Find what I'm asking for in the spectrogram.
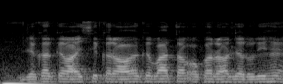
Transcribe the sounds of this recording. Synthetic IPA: d͡ʒeːkəɾkeʋaːɪsikəɾʋaːʋekebaːd̪̚t̪əoːkəɾːəɦəld͡ʒəɾuːɾiɦɛː

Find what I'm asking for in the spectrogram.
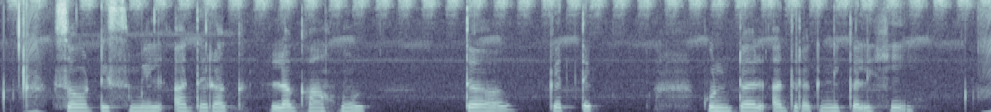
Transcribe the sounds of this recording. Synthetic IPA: sɔɖismiləd̪ɾəkləɡahũ | t̪əket̪ek | uɳʈələd̪ɾəknikəlhi

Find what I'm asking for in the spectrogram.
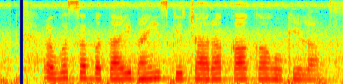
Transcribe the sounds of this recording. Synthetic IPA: wəsɐbːɐt̪aːibʱaĩɪsket͡ʃaːɾakaːkaɦoːkʰeːlaː

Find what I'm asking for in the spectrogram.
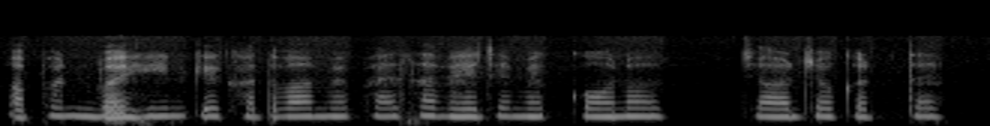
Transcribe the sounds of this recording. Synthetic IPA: ɐpənbɐɦiːnkekʰɐt̪ʋamẽpɛːsabʱeːd͡ʒemẽkɔːno | t͡ʃaːɾd͡ʒokɐɾt̪e

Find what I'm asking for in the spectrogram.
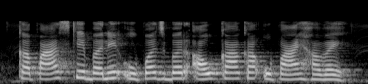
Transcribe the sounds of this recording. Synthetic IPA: kɐpaːskebəneʔupəd͡ʒbəɾəʊkakaʔʊpaːjɦəʋɛː

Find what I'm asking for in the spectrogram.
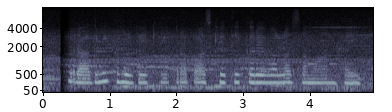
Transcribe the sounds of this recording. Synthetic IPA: ɾaːɡmikəlɡəikipɾa̰pa̰ːskʰeːt̪ikəɾeʋaːlasaːmaːnɦɛː

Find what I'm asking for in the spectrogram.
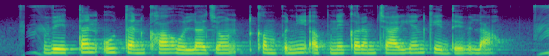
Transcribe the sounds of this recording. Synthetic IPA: ʋeːt̪ənut̪ənkʰaɦoːlad͡ʒɔːnkɐ̃mpəniʔɐpnekəɾəmt͡ʃaːɾijənked̪eːʋlaː

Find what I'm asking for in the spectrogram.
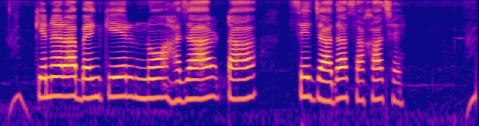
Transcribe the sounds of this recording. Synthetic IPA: keneɾaːbɛ̃ːŋkeɾnɔːɦəd͡ʒaːɾʈaː | sed͡ʒjaːd̪asəxʰat͡ʃʰɛː

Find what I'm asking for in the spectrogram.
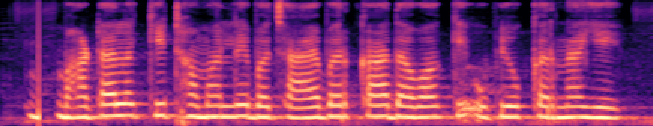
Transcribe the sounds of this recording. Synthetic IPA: bʱaːʈalɐkːiʈʰɐməɾlːebɐt͡ʃaːebəɾkad̪aːʋakeʔʊpjoːɡ̚kɐɾnajeː

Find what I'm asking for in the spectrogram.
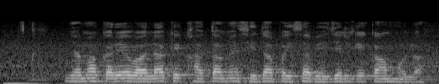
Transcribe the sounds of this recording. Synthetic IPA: d͡ʒɐmakɐɾeʋaːlakekʰaːt̪ãmẽsiːd̪ʱapɐɪsabʱeːd͡ʒəlkekaːmɦoːlaː

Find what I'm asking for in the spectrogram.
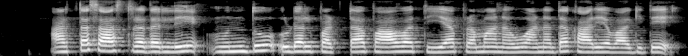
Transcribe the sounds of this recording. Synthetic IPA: ɐɾt̪ʰɐʃaːst̪ɾɐd̪ɐlːimund̪uʔuɽɐlpɐʈːɐpaːʋɐt̪ijɐpɾɐmaːɳɐʋuɐnɐd̪ɐkaːɾjɐʋaːɡid̪e̞

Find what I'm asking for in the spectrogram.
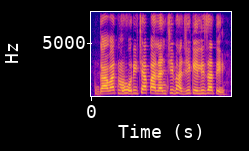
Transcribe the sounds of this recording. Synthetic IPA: ɡaʋat̪mɔɦoɾit͡ɕjapanãɲt͡ɕiːbʱad͡ʑiːkeliːd͡zat̪e

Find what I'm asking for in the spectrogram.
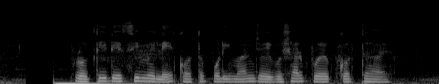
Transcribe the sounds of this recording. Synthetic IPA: pɾot̪iɖesimelekɔt̪opoɾimand͡ʑojboʃaɾpɾojoɡkoɾt̪eɦɔe

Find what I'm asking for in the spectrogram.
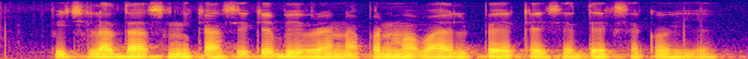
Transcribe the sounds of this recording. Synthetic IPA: pɪt͡ʃʰlad̪əsnɪkaːsikebiwɾanapənmoːbaːɪlpekɛɪsed̪eːkʰsəkoɦiɛ

